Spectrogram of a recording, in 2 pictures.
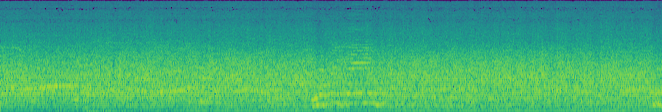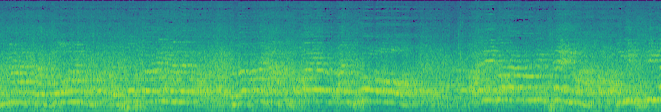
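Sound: wrestling arena crowd cheering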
